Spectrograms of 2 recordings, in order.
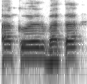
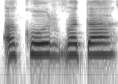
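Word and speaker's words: अकुर्वत: Kim akurvata.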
